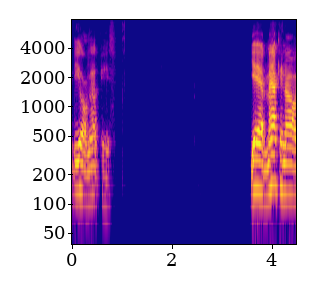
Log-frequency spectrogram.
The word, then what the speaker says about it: Mackinac: Yeah, Mackinac is how you say it.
